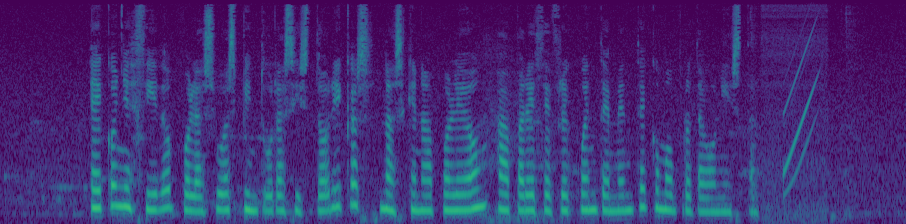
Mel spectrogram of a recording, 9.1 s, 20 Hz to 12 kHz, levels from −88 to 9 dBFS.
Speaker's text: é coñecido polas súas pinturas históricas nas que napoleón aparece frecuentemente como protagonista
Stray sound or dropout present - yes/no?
yes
